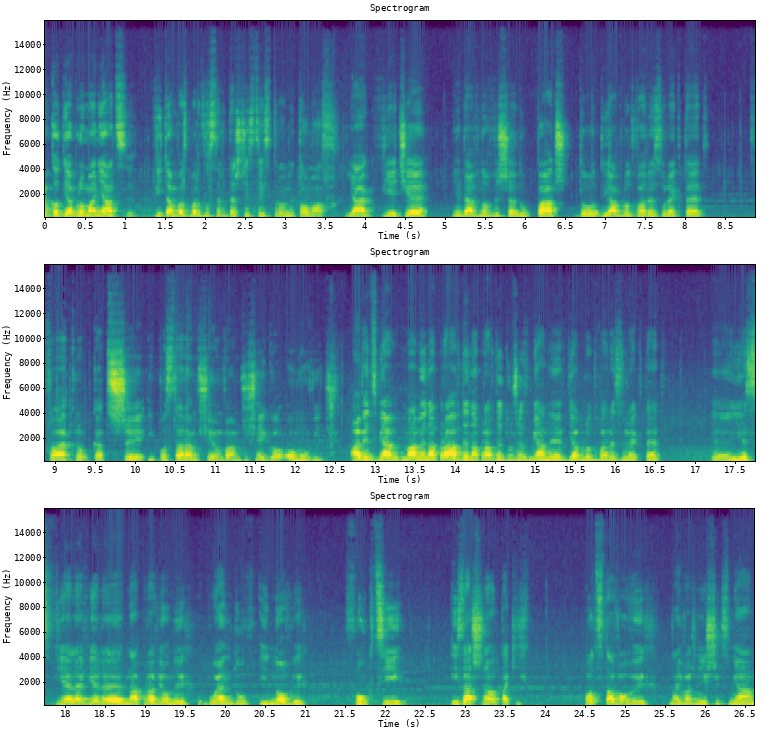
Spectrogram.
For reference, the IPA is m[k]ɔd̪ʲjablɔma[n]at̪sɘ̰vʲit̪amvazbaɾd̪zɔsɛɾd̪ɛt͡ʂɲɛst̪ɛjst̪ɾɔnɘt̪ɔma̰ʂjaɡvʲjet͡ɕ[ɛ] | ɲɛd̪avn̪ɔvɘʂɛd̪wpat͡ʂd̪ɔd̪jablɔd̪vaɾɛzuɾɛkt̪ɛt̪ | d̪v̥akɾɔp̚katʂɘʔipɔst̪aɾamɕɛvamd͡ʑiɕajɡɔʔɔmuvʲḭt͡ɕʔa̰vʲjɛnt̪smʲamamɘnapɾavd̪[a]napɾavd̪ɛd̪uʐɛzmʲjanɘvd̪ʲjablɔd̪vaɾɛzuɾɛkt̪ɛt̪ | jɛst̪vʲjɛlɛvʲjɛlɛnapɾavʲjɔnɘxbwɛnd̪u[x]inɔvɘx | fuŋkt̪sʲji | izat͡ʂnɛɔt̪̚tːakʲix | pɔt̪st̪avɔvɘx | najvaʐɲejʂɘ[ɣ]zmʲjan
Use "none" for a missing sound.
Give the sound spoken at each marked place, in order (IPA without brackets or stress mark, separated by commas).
k, ɲ, ɛ, ɛ, f, ɣ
